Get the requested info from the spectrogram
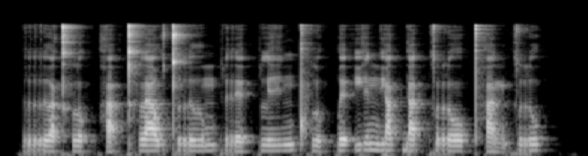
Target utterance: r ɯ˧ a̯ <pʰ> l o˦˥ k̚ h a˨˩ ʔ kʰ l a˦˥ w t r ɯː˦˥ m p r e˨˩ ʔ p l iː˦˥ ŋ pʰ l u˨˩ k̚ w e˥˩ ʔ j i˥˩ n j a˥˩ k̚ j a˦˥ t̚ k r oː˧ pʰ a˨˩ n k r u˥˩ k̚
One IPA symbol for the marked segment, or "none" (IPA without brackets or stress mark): kʰ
